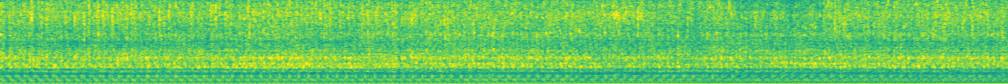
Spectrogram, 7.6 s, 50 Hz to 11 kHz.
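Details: Camcat after sitting 6–8 months over winter, with new battery fitted: strong steady low drone with an even beat around three and a half per second, no misses or knocks; running smoothly.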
